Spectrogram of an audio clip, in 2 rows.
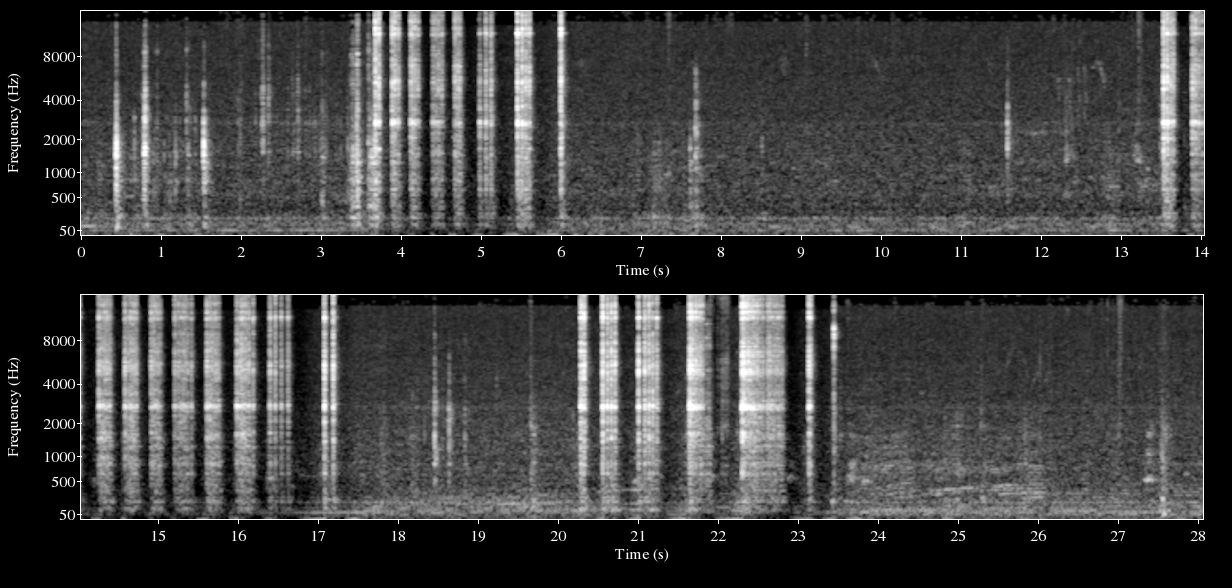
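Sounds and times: gear mechanism clicking: 20.3 - 23.5.

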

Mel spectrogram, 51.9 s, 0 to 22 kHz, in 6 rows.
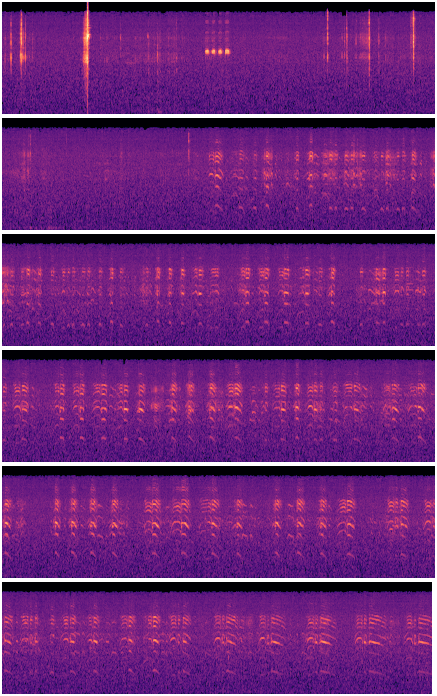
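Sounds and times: geese honking: 4.1 - 4.6, 12.8 - 51.9.

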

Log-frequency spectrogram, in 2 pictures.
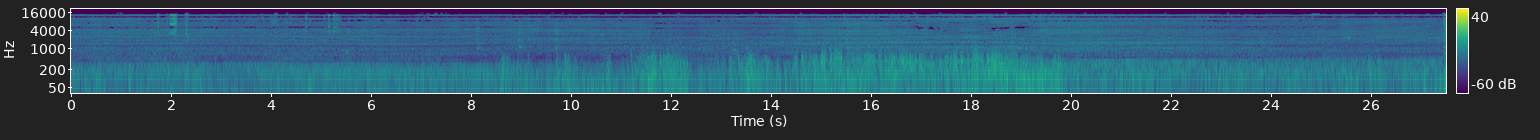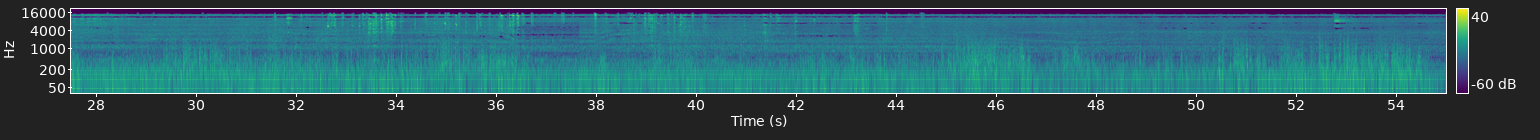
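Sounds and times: diesel engines running: 0.0 - 55.0
rattles: 31.3 - 45.1.

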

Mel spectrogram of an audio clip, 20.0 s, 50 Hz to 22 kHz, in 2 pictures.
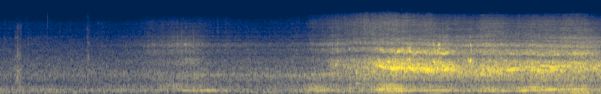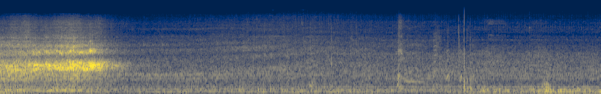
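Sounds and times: car engine revving: 4.8 - 16.9.

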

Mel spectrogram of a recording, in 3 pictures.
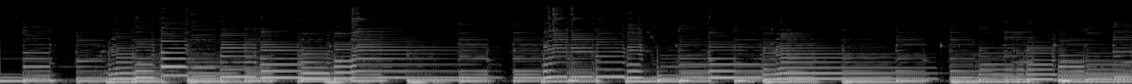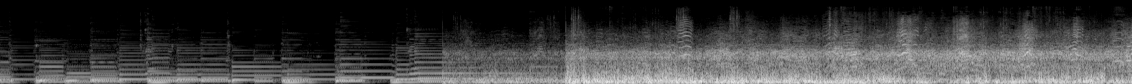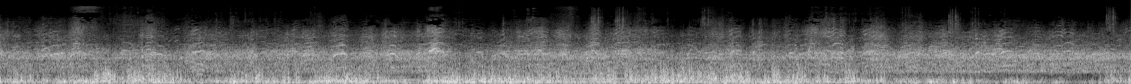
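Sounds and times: flock of geese honking: 15.8 - 33.9.

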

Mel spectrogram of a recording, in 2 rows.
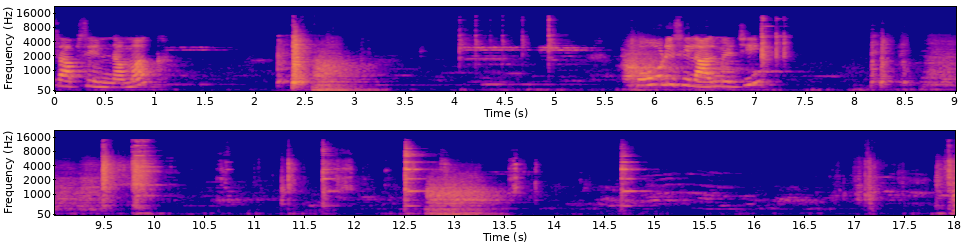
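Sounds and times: spoon clinking on glass bowl: 11.7 - 12.8, 14.7 - 15.0.

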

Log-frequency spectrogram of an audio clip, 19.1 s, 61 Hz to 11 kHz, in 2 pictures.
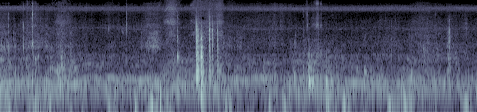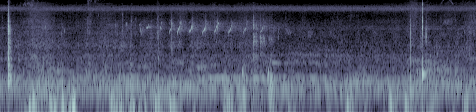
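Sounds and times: high insect drone: 0.0 - 19.0
low rumbling noise: 9.3 - 13.1
bird chirping: 11.8 - 15.5.

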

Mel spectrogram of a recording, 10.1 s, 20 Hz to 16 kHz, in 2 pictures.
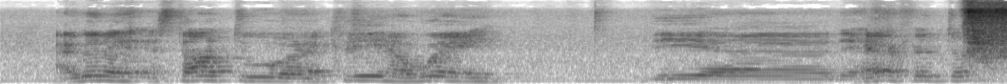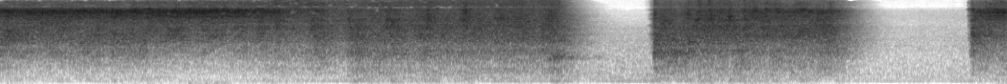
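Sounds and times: compressed air blow gun hissing: 4.8 - 10.0.

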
